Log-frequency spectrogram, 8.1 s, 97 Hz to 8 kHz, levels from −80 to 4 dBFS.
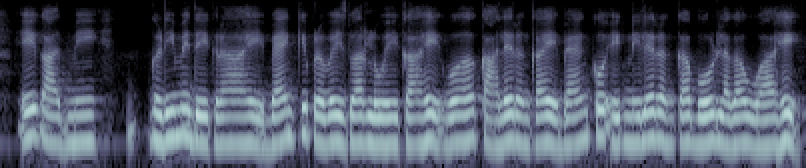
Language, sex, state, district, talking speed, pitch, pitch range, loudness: Hindi, female, Chhattisgarh, Bilaspur, 215 wpm, 190 Hz, 185-200 Hz, -21 LUFS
